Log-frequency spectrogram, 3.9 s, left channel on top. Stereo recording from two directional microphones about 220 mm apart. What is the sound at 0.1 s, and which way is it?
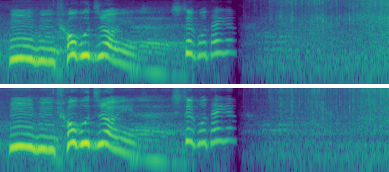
A woman's voice, 20° right (ahead or behind).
